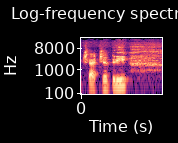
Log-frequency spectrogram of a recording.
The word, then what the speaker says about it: ChatGPT: That is the proper pronunciation, by the way, ChatGPT.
